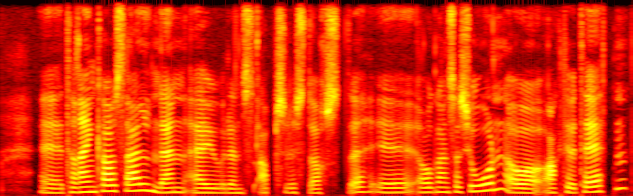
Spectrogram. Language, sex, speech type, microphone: Norwegian, female, spontaneous, Sennheiser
